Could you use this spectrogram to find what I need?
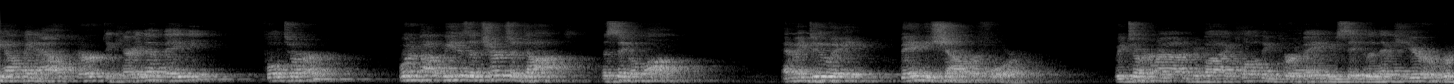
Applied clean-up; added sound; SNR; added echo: none; Piano; 12 dB; reverberation time 1.3 s.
